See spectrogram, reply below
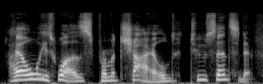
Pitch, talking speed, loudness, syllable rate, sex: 180 Hz, 180 wpm, -17 LUFS, 4.8 syllables/s, male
